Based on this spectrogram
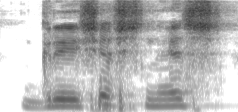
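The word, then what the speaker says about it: graciousness: जी आर ए इसे क्या पढ़ेंगे? ग्रे। सी आई ओ यू एस सस। तो इतनी मीनिंग क्या बनी? ग्रेशियस। एन E double S नेस। पूरी मीनिंग क्या बनी? ग्रेशसनेस। ग्रेशियसनेस। ग्रेशियसनेस।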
